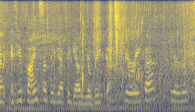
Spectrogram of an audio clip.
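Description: Water swishes in a metal pan.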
